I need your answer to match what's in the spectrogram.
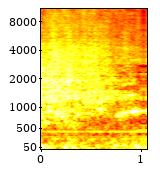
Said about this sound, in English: Whoa. Oh, you're pouring the pasta in? Yeah. This is going to be a good pasta salad. Didn't drop any, so.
